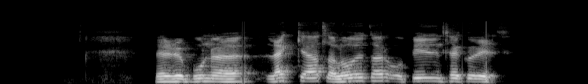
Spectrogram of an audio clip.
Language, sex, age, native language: Icelandic, male, 50-59, Icelandic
